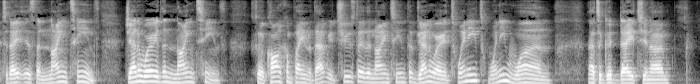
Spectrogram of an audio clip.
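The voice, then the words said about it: South African English accent. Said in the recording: “I'm South African. I'm not Australian if anyone's listening thinking you sound Australian. I am South African. And if you think I don't sound South African, well, I am South African.”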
